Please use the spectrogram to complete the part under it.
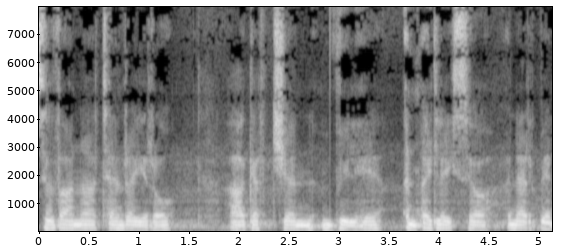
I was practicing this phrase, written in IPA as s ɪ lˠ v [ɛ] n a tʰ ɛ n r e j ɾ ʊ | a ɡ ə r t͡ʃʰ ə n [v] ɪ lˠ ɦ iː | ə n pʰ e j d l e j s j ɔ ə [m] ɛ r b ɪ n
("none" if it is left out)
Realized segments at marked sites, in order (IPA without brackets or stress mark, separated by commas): a, v, n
